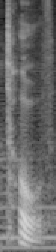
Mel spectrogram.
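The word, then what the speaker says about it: tov (טוב): The Hebrew word for evil is pronounced ra, and the Hebrew word for good is pronounced tov.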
